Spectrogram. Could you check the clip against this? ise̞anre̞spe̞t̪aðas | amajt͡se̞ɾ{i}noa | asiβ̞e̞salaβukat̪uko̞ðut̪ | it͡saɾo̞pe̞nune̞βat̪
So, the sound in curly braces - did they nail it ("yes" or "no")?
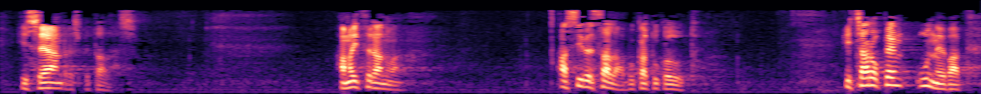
no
